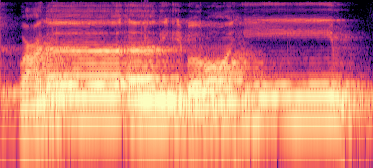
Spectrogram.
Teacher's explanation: اب یہاں پہ بھی مد ہے، مد منفصل، علی پر آگے حمزہ آ رہا ہے، ابراہیم، با ساکن پہ قلقلہ، را پر 2 حرکات لمبا ہے، ہی آئے مدہ ہے، 2 حرکات لمبا ہے، میم پر زبر ہے، جلدی پڑھیں گے۔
